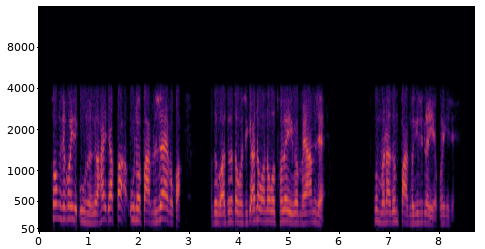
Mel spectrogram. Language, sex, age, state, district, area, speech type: Manipuri, male, 18-30, Manipur, Kangpokpi, urban, conversation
